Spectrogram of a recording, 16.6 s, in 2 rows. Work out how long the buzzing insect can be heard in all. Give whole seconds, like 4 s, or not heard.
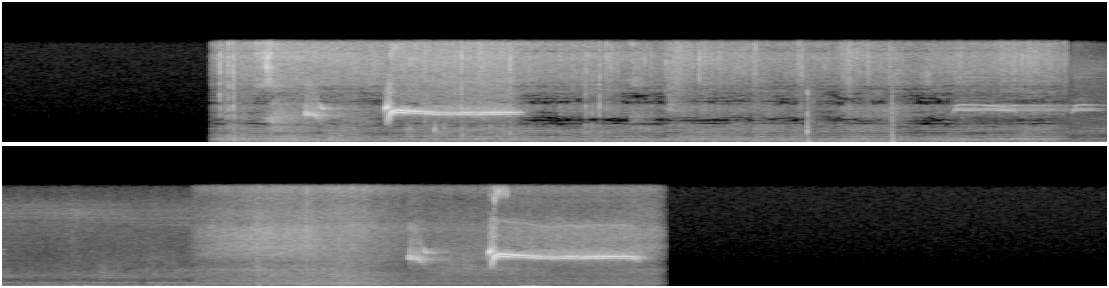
12 s.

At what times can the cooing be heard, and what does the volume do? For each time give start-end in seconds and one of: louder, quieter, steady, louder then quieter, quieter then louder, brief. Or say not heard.
not heard.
